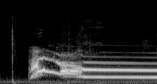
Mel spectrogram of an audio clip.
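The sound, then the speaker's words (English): A person imitates a dog with one loud howl that swoops at the start, then holds a steady, drawn-out note. A faint click comes just before it. “I turn you into a dog.”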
